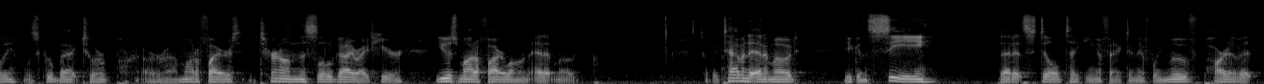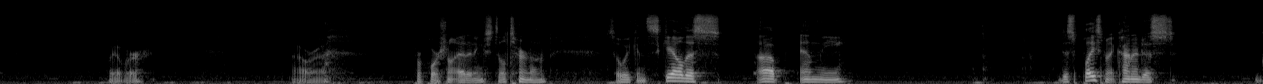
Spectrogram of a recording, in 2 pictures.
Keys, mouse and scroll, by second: 1.1 click, 6.1 click, 7.4 Tab, 8.0 middle click, 10.1 a, 10.3 c, 11.9 right click, 12.1 g, 18.7 click, 18.8 s, 19.5 right click, 19.7 s, 20.9 click, 21.1 middle click, 22.3 right click, 23.1 g.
